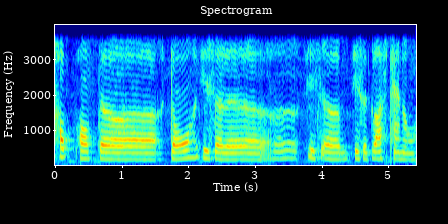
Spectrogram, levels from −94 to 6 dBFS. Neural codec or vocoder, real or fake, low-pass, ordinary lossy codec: codec, 24 kHz, 6 kbps, HILCodec; fake; 3.6 kHz; none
